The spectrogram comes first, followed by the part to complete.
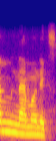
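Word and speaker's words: mnemonics: Symbols हमने इस्तेमाल किए, उसको हमने नाम दिया नेमोनिक्स का। एम साइलेंट होता है।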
